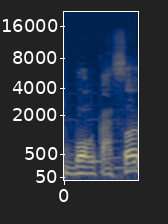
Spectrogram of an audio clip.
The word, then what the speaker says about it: Bongkasa: kita sudah memasuki Desa Bongkase teman-teman, Desa Wisata Bongkase. Nah, Bongkasa begitu tulisannya. Kalau orang Bali bilang Bongkasa, jadi di A-nya itu diganti dibacanya jadi E seperti itu teman-teman semuanya.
